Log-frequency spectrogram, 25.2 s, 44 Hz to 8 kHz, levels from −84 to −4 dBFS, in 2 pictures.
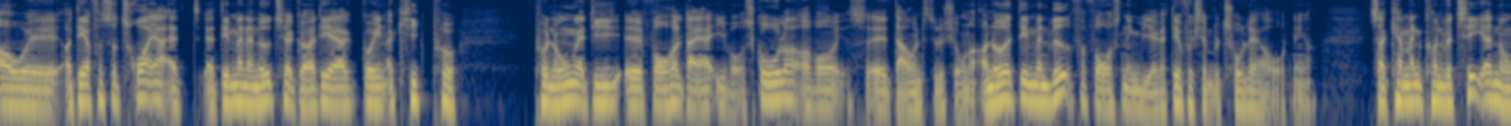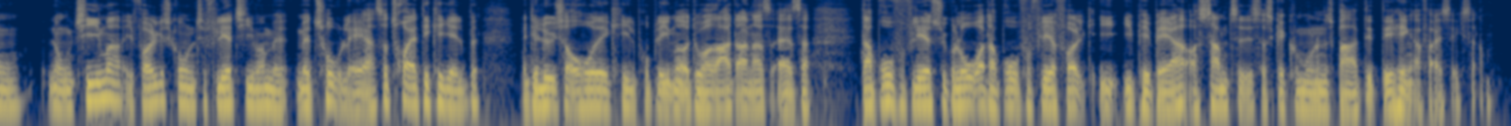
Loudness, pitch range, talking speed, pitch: -25 LUFS, 95-120 Hz, 270 wpm, 105 Hz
